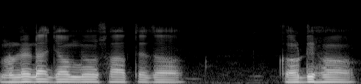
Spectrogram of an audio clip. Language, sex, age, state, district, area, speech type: Santali, male, 45-60, West Bengal, Paschim Bardhaman, urban, spontaneous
